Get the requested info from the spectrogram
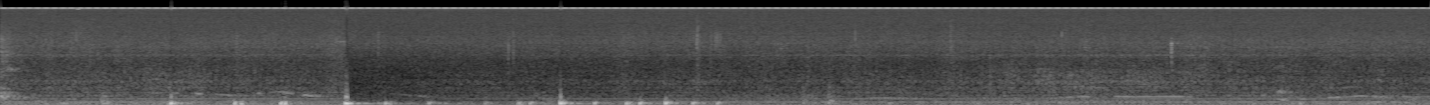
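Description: Steady electrical hum from a sound system, with a run of irregular low thumps from about two to seven seconds in, typical of a handheld microphone being handled.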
